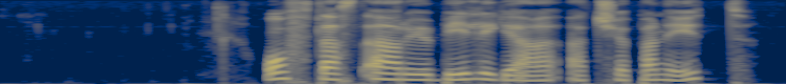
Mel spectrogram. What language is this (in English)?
Swedish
